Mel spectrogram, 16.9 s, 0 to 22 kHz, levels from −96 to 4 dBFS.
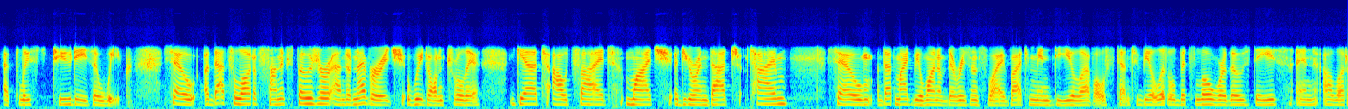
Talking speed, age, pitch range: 175 wpm, 20-39, 175-210 Hz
